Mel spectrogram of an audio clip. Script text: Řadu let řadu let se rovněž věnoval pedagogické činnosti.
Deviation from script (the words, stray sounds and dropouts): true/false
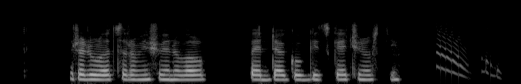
true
